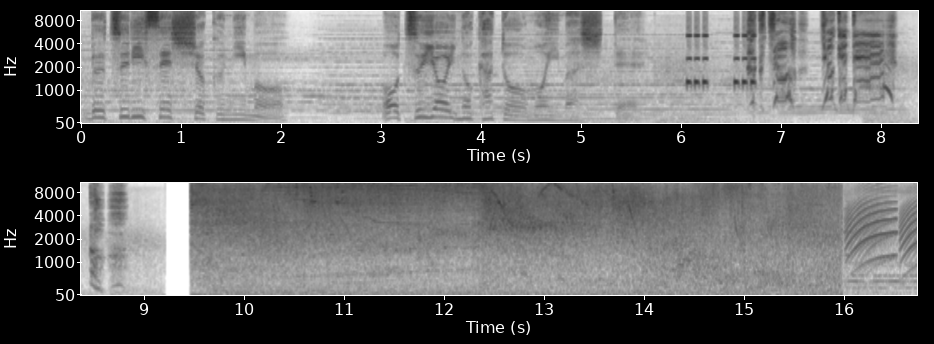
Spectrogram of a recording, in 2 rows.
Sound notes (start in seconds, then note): 8.5 realization gasp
